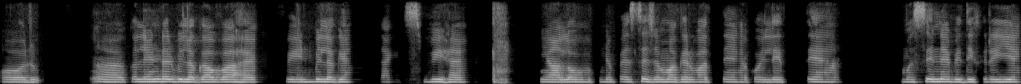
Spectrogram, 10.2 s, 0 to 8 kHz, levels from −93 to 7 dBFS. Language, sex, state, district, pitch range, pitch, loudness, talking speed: Rajasthani, female, Rajasthan, Churu, 215-225 Hz, 220 Hz, -22 LUFS, 165 wpm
